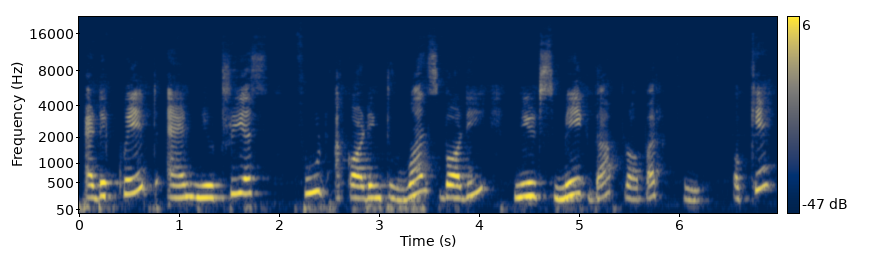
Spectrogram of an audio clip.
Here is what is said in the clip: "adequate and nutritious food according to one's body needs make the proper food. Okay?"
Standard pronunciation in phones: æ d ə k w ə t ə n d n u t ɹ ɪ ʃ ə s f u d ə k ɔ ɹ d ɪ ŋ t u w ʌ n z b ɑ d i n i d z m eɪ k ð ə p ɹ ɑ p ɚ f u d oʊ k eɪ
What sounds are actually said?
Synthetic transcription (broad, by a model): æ d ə k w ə t ə n d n u t ɹ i ə s f u d ə k ɔ ɹ d ɪ ŋ t u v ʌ n s b ɑ d i n i d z m eɪ k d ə p ɹ ɑ p ɚ f u d oʊ k eɪ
